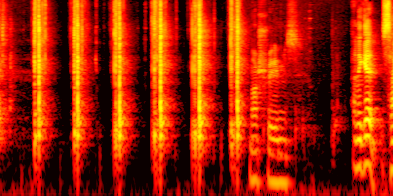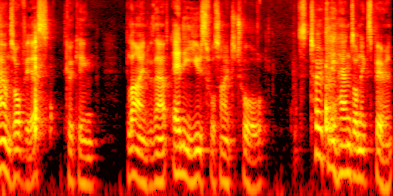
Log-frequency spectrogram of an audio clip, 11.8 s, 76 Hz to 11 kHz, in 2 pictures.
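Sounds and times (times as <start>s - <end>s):
knife chopping a leek on a board: 0.0s - 3.8s
speech: 3.8s - 4.6s, 5.3s - 11.7s.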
